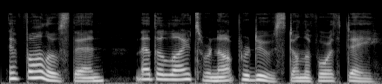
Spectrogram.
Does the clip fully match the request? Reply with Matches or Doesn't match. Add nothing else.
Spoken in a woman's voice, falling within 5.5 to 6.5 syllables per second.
Doesn't match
